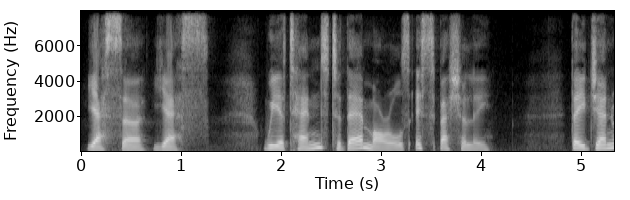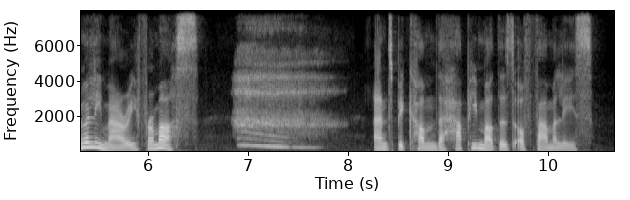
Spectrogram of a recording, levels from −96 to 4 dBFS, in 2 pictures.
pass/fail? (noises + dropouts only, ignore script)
fail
